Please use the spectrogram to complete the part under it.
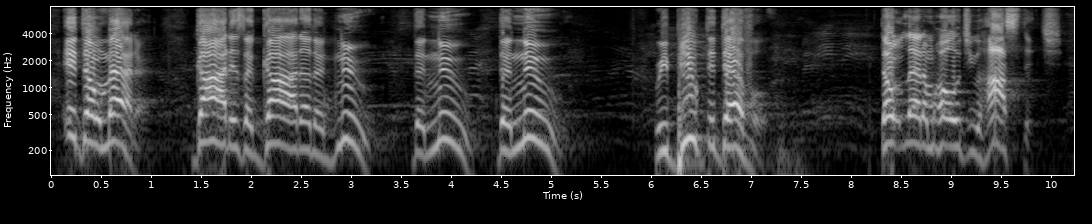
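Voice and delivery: loud, rising preacher's exhortation; full-force preaching. Real, not acted. Preacher urging the congregation to let go, full force. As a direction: preach it hard to the saints.

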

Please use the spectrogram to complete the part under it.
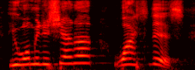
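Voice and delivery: high, loud dare; defiant challenge. Acted. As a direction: throw it back at those hushing you. Acting blind man defying the crowd.

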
